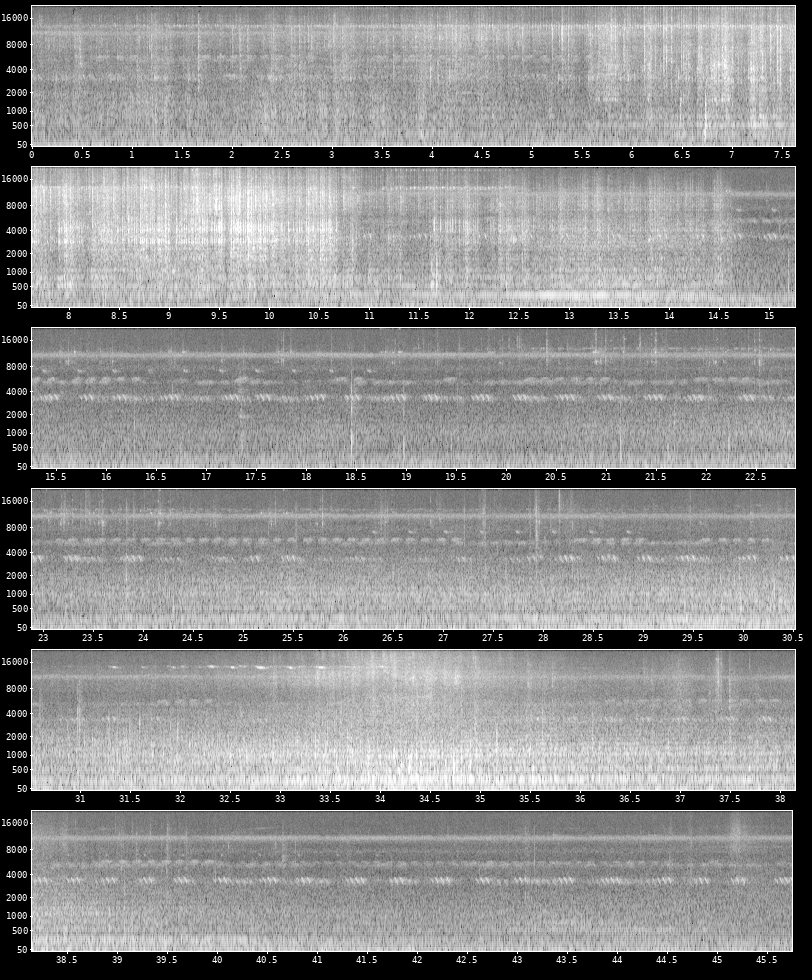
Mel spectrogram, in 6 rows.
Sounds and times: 0.0s Bicycle sound 15.2s
0.0s Traffic Sound 15.7s
0.0s MRT trains through 15.8s
0.0s Insect sounds 45.7s
22.6s Traffic Sound 45.7s

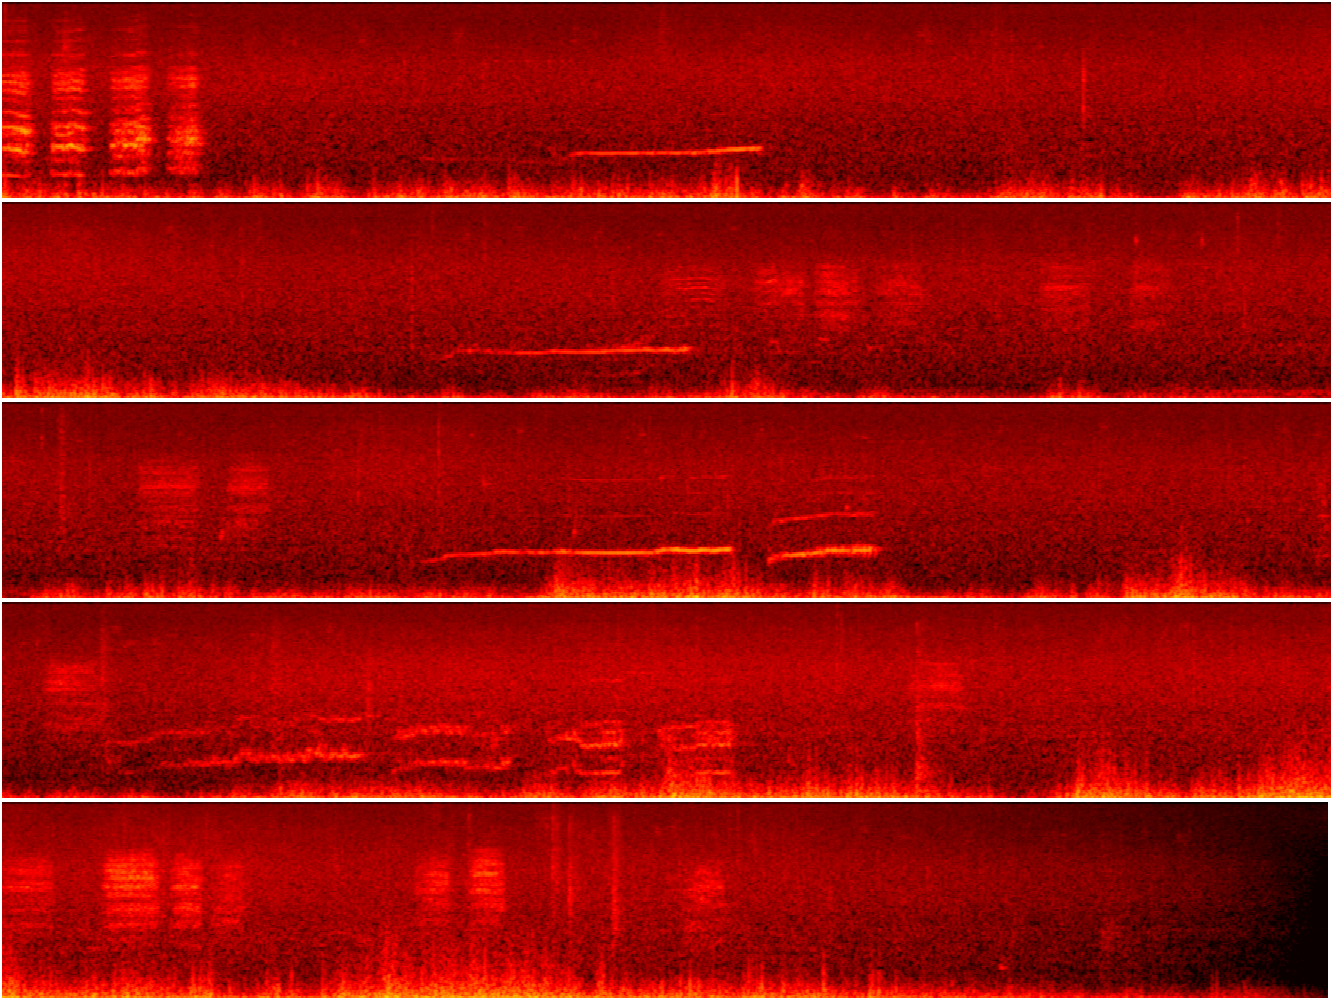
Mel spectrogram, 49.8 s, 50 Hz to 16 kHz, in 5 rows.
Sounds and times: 0.0s windy morning 49.7s
0.0s flock of hens waiting to be released from a shed 1.6s
30.3s flock of hens waiting to be released from a shed 35.5s

